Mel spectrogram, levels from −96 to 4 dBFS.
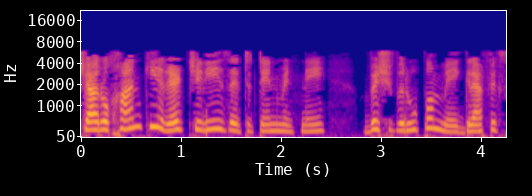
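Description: Throughout, the speech stops dead above 5.8 kHz and carries smeared codec artefacts. It is likely low-bitrate MP3 audio saved at a high bitrate, with the losses kept.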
